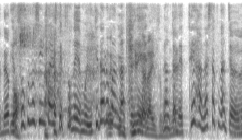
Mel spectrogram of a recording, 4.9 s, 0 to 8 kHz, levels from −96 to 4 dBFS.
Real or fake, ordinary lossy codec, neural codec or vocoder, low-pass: real; none; none; 7.2 kHz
